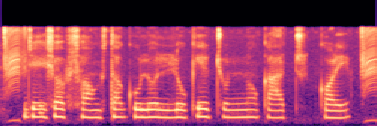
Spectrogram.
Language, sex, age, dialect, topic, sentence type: Bengali, female, 18-24, Northern/Varendri, banking, statement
